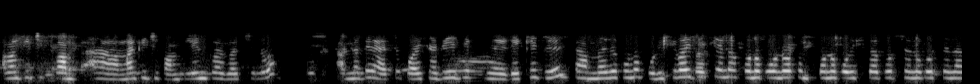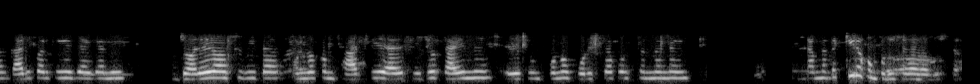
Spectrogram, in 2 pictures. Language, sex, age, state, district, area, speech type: Bengali, female, 45-60, West Bengal, Birbhum, urban, conversation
